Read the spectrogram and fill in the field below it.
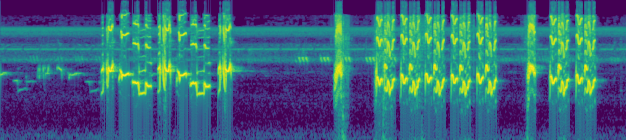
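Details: Sooty-headed bulbul, the kutilang of Indonesia, in a lure recording for catching birds: bursts of sharp, chattering chirps in quick clusters, with short whistled notes at the start and steady high tones running behind.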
